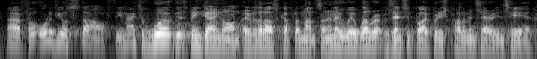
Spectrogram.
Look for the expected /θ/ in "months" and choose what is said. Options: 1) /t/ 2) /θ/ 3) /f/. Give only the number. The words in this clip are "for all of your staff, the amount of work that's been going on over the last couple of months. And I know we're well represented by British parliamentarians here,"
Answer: 2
